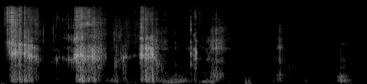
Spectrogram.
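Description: Loud crunching of crisp food being bitten and chewed, a few heavy crunches in quick succession, then softer, sparser chews trailing off, with no one talking.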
